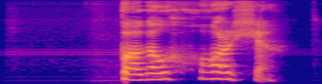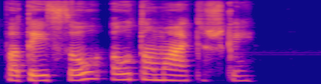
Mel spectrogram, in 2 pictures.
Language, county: Lithuanian, Klaipėda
